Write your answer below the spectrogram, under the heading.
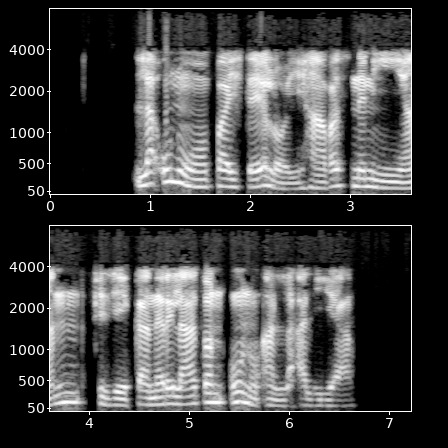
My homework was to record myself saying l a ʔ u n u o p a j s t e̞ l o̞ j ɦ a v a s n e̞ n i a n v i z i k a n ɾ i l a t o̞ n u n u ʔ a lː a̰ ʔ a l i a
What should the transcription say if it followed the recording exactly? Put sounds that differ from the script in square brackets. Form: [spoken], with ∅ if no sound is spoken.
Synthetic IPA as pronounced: l a ʔ u n u o p a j s t e̞ l o̞ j ɦ a v a s n e̞ n i a n [f] i z i k a n ɾ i l a t o̞ n u n u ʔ a lː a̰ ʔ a l i a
